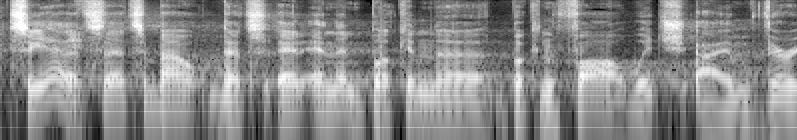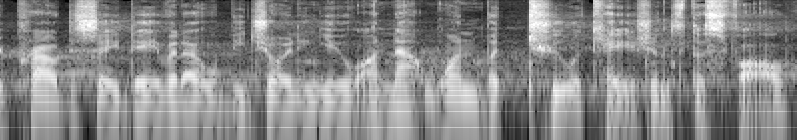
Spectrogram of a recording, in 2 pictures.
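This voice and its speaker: A man with a low voice chats as a podcast host, rambling and cracking jokes at his own expense. His voice carries a long reverb tail. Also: animated, a little fast, few pauses. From United States. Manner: joking, rambling, self-deprecating. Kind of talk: casual podcast chat.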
